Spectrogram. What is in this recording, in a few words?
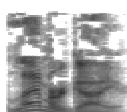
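"lammergeier", British English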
